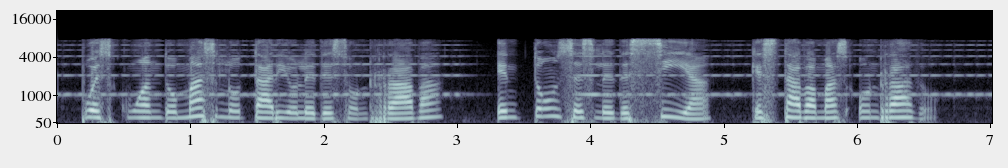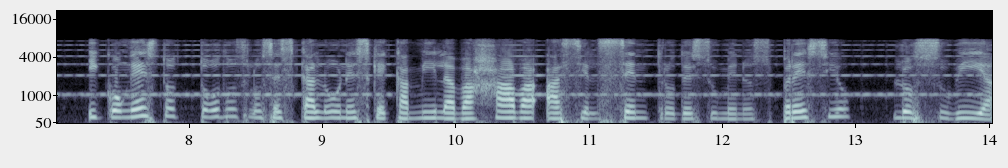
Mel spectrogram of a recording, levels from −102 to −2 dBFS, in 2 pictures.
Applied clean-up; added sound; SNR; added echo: none; Bowed string instrument; 15 dB; none.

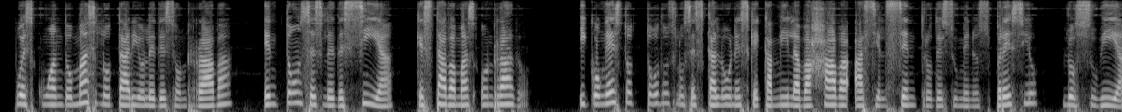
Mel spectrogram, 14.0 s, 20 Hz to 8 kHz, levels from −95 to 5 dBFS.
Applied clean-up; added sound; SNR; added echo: neural mask model DeepFilterNet 3.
